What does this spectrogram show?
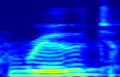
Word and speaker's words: route: at number one that route or route is longer than this one okay comparing one route or route to another you can pronounce those either ways that's what I'm saying rude a route okay so that's which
